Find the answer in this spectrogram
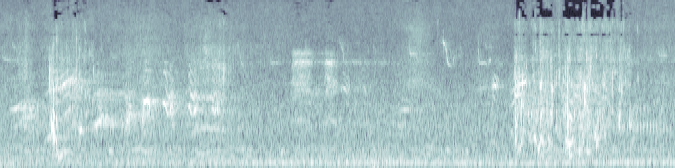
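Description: Birds calling in two short flurries, one about half a second in and another about five seconds in, over a steady low outdoor background.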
